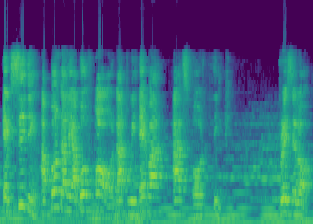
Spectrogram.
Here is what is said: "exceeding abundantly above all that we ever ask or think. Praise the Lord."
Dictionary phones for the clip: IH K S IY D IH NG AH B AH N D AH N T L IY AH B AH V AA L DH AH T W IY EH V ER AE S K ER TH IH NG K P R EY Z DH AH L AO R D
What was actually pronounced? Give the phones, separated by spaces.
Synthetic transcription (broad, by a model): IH K S IY D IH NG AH B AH N D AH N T L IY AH B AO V AA L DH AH T W IY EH V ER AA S AO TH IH NG K P R EY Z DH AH L AO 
